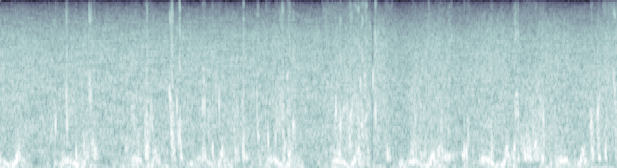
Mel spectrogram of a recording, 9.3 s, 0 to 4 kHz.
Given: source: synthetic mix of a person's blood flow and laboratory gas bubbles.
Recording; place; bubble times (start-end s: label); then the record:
Doppler ultrasound of blood flow; precordium
0.23-0.37 s: bubbles
0.81-0.87 s: bubbles
0.97-1.04 s: bubbles
1.11-1.50 s: bubbles
1.86-2.10 s: bubbles
2.14-2.32 s: bubbles
2.50-2.78 s: bubbles
3.00-3.33 s: bubbles
3.49-3.95 s: bubbles
3.98-4.07 s: bubbles
4.11-4.47 s: bubbles
4.83-5.67 s: bubbles
5.78-5.89 s: bubbles
6.11-6.48 s: bubbles
6.52-7.07 s: bubbles
7.35-7.44 s: bubbles
7.60-8.38 s: bubbles
8.81-9.27 s: bubbles
From the record:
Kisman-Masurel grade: 342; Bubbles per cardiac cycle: rolling drumbeat, 9 or more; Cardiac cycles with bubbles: 100%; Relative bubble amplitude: moderate (0.250 to 0.450); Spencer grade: 3 (all of the cardiac periods contain showers or single bubble signals, but not dominating or overriding the cardiac motion signals); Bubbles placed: anywhere in the cardiac cycle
